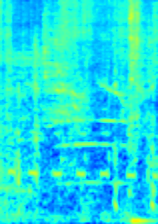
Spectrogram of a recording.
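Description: A Silkie hen near a nest of newly hatched chicks and duck eggs gives a few soft, short clucks, spaced out and close by, with a low thump partway through.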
